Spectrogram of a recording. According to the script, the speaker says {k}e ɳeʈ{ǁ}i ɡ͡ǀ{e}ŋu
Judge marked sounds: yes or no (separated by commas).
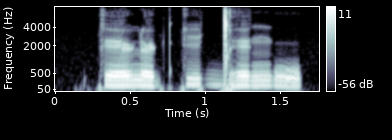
yes, no, yes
